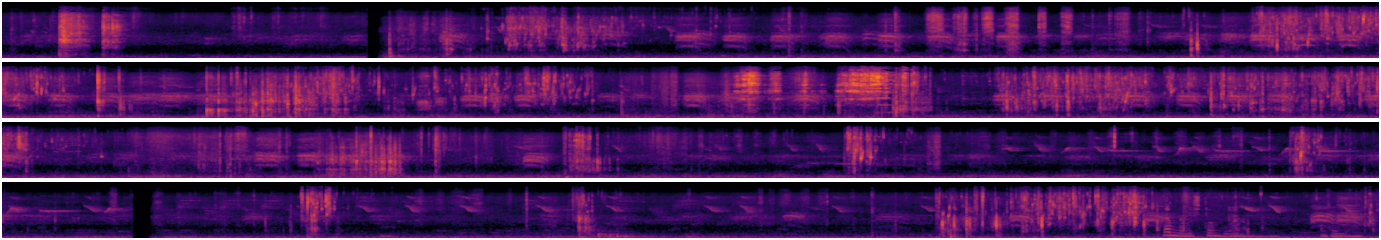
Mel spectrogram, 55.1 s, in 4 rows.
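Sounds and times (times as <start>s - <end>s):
birds cawing: 5.8s - 16.4s, 17.2s - 22.6s, 23.6s - 31.8s, 32.7s - 33.8s, 47.6s - 49.4s, 50.0s - 53.1s, 54.0s - 55.0s.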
